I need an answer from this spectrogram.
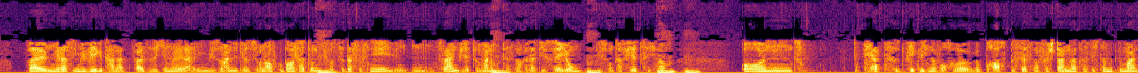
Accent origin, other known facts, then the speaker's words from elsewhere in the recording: Turkey; Ich bin Türke.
